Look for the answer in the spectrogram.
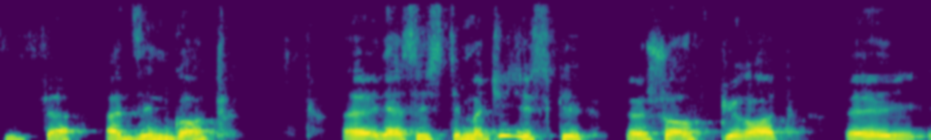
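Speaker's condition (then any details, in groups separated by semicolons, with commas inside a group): Cerebral palsy; from birth, wheelchair, spasticity; earlier severe spasticity flare-ups; initially unintelligible speech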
